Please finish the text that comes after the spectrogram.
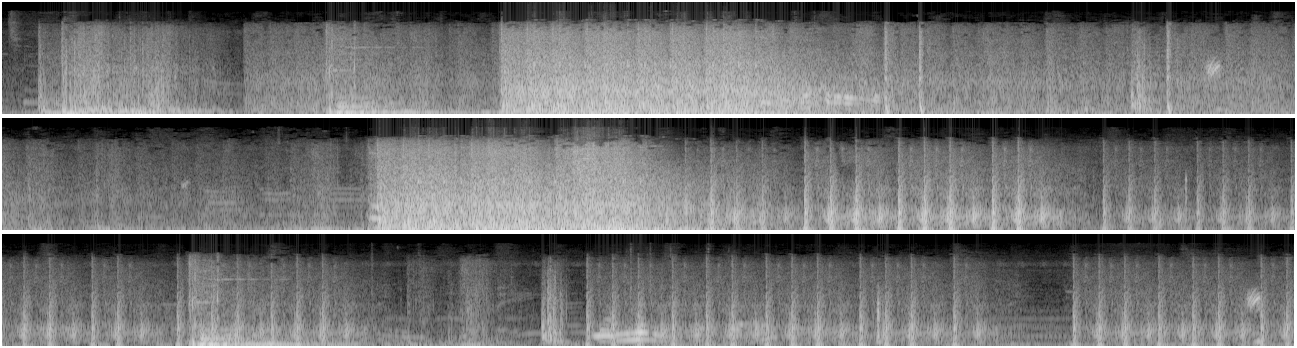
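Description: Automatic gunfire in the shooter game Free Fire: long bursts of rapid, loud shots with short gaps between them, repeating across the whole stretch, with game effects mixed in.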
